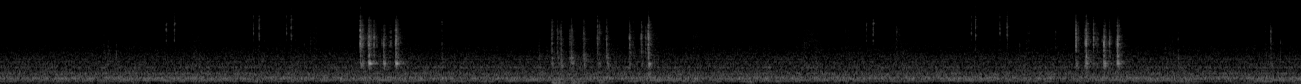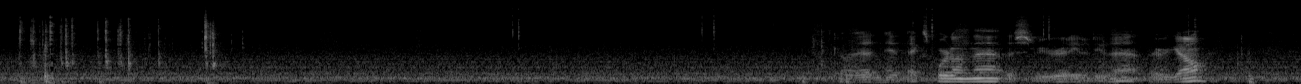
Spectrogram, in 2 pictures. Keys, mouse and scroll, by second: 1.7-3.6 drag, 2.5 right click, 3.7 click, 3.8 BackSpace, 3.9 BackSpace, 8.7-10.9 drag, 9.7 right click, 10.9 BackSpace, 11.3 click, 18.1-19.9 drag, 20.0-22.0 drag, 25.7-26.0 middle drag.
